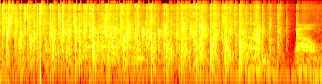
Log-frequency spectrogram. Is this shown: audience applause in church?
yes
